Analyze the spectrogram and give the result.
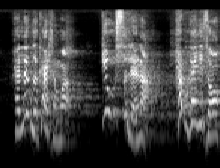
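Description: Speaking fast in a put-on character voice, a woman hits an extremely high pitch with big swings and a fairly bright tone.

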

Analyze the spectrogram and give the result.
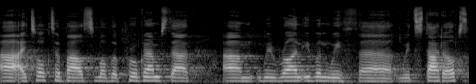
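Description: This woman's voice sits fairly low in pitch, moving at a moderate pace with flat, monotone intonation. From Nigeria. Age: young. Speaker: tech company country director. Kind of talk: panel discussion. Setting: stage with audience. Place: hall.

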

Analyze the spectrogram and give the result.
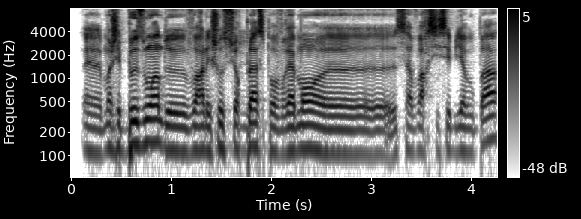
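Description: The speaker has a normal speaking voice and a moderate pace. Intonation stays fairly even. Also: man. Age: 30s. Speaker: comics and manga publisher. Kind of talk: casual chat.

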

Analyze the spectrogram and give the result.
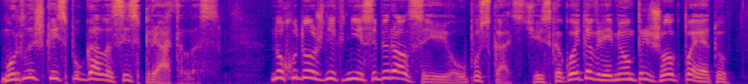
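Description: A man talks in a high pitch with a dark, mellow tone, a slightly husky edge and very wide pitch swings. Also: moderate pace.

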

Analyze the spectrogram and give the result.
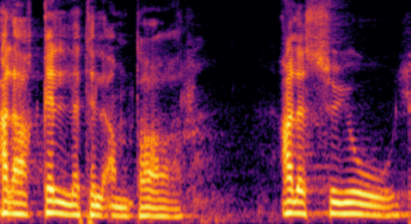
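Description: A man speaks at a very slow pace, his intonation lively. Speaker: cleric preacher. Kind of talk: sermon. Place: hall. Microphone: studio mic.

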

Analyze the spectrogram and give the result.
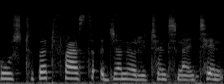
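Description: With a Kenyan accent, a woman speaks at a moderate pace in a high voice with a dark, mellow tone and ordinary pitch variation. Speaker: news anchor. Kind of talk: newsreading. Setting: studio. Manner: formal, brisk, steady news-anchor delivery. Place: studio.

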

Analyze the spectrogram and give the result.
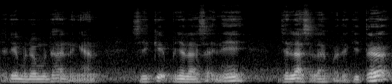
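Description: With lively intonation and a moderate pace, a man speaks in a normal speaking voice. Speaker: hajj course teacher. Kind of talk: lecture. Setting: online course. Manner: formal.

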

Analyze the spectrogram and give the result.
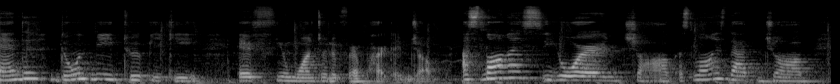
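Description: A woman with a strong Filipino accent speaks at a very slow pace with very wide pitch swings. There is audible room echo and light background noise. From Philippines. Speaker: international college student. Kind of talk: casual talk to camera. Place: home room. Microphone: phone near.

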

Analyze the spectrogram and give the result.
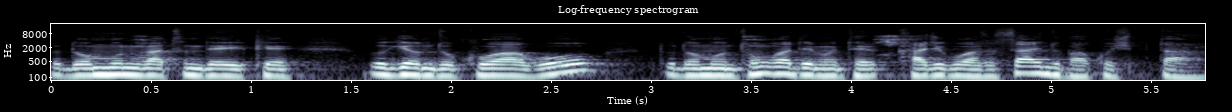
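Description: Speaking at a fairly quick pace, a man has a medium pitch, a dark, mellow tone and ordinary pitch variation. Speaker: political commentator. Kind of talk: live political talk show. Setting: studio.

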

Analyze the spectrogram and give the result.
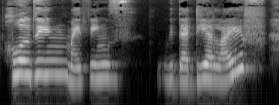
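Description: A woman's dark, mellow voice at a very slow pace, with ordinary pitch variation. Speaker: home vlogger. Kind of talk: casual vlog chat. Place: kitchen. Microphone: phone near.

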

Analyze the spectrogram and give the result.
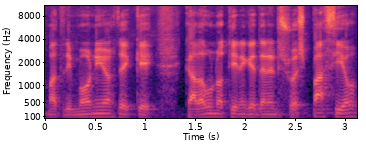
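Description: A man talks with a very deep, low pitch at a moderate pace. His intonation is monotone and flat. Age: old. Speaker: pastor. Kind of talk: casual chat. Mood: calm, warm, reflective. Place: studio.

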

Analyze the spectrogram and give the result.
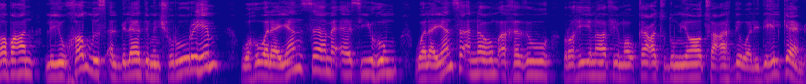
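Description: With hardly any pauses, a man talks fairly slowly in a high pitch with ordinary pitch variation. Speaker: Arabic teacher. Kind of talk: exam review lesson.

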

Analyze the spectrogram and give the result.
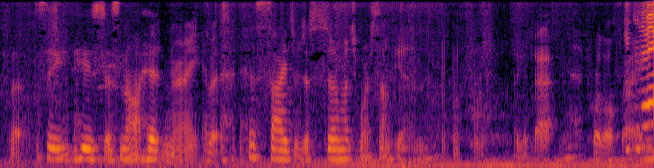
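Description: The speaker talks at a fairly quick pace over loud background noise. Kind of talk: casual commentary. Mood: worried, caring. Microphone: phone near.

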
